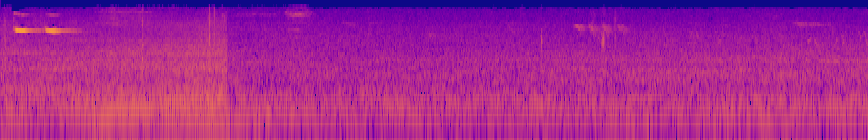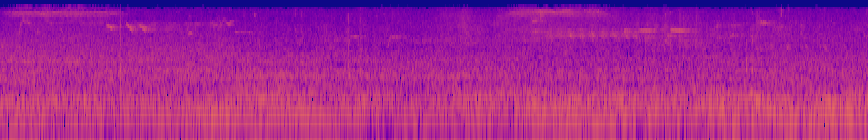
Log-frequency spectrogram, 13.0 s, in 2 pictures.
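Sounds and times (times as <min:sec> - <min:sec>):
high bird chirps: 0:00.0 - 0:00.6.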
